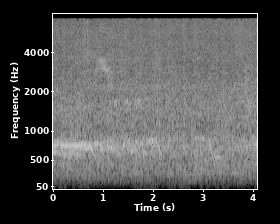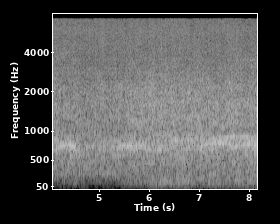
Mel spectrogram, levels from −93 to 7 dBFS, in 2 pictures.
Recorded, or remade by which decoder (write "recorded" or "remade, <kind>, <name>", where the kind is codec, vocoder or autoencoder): remade, codec, DAC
